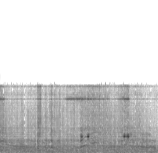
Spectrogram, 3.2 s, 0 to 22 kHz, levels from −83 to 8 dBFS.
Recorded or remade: remade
